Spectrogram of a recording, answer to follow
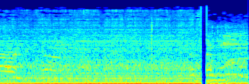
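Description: Self-serve frozen yogurt machine running with a loud steady low hum while soft-serve is pulled into a cup. Faint voices sit on top of it.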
